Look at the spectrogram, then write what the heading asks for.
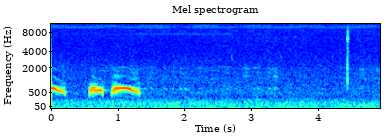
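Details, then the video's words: Decoy spotted dove used for trapping wild doves in Gia Lai, Vietnam: one short clipped coo, then a brief and a longer low falling coo, followed by quiet with a faint click. "Bẩy chim cu gáy"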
